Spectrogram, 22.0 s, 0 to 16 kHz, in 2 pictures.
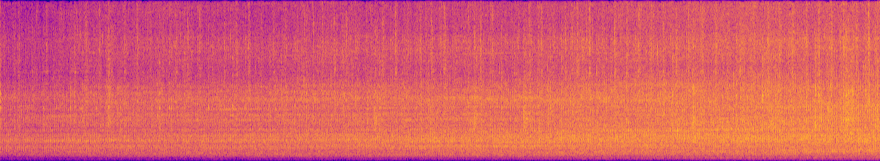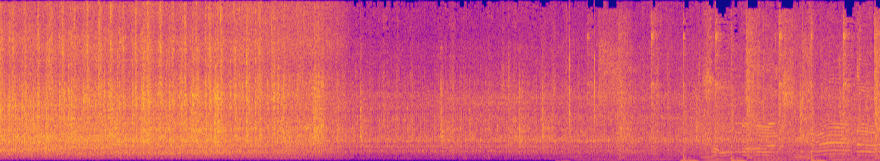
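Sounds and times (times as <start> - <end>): baler mechanism clattering: 0.0 - 22.0
tractor diesel engine running: 0.0 - 22.0.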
